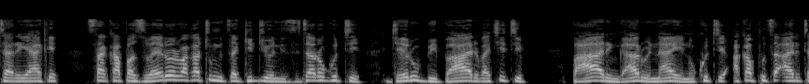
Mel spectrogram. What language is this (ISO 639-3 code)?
sna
